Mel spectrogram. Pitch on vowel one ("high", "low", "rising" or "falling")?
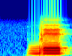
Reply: high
